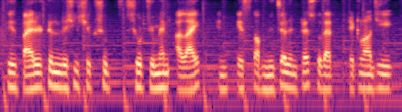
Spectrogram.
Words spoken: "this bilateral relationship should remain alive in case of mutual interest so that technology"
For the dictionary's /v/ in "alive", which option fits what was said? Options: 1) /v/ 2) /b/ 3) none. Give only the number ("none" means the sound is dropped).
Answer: 3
